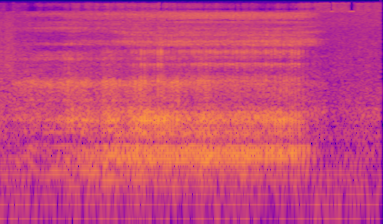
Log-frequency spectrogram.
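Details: Sleeping woman snoring: a single long, rough, fluttering breath lasting about two seconds.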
